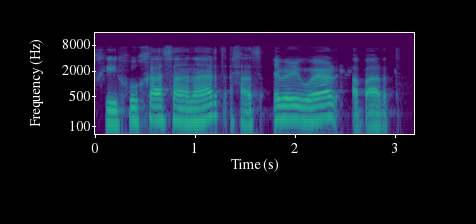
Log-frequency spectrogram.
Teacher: if you could tone down your rolling R's just a little bit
